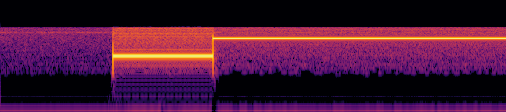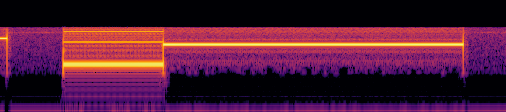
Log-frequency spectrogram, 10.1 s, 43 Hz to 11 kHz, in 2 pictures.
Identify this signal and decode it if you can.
Two-tone page, heard as a one-second tone, then a three-second tone, about 690 then 1650 Hz, about 460 then 1220 Hz. It is heard from 1.1 to 9.7 s.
